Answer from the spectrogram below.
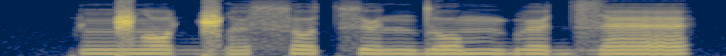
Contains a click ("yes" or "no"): yes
